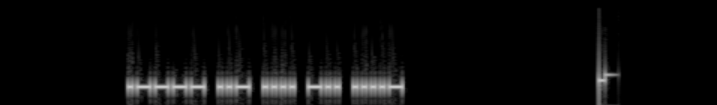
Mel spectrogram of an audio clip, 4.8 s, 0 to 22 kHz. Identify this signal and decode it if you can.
Morse code, heard as a keyed tone, about 40 wpm, 700 Hz. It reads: 1UHD4
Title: Five Challenging Letter-Number Combinations 40wpm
